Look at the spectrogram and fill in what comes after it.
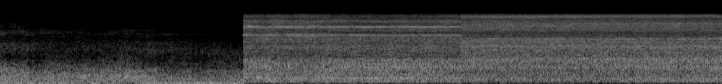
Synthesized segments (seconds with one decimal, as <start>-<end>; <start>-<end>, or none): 1.3-3.3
